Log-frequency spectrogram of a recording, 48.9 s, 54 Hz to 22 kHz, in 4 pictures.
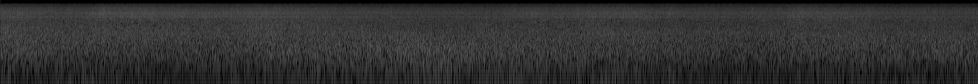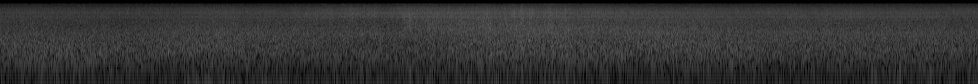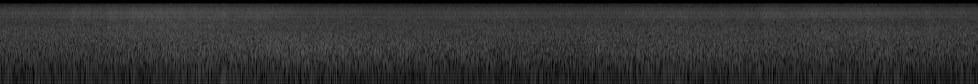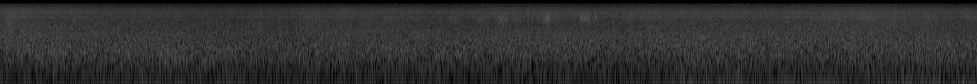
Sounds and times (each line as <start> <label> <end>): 0.0 Close waves on English Channel pebble beach 48.8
